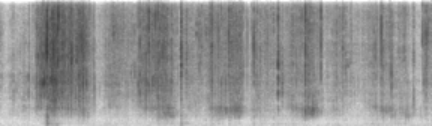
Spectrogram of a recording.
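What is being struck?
Soap curls and shavings.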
